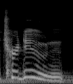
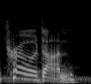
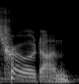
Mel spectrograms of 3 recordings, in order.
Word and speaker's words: Troodon: Paleontologizing is the Tradoon, which is not how you pronounce the name of this dinosaur. There's a joke. There was this interviewer who was talking about this dinosaur and kept pronouncing it Tradoon. It's a Troodon. It's Troodon, not Tradoon. That's the O in the wrong place.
